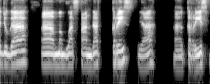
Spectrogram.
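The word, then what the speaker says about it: QRIS: Nah, untuk mendukung di situ kita juga membuat standar KRIS ya, KRIS bacanya.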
